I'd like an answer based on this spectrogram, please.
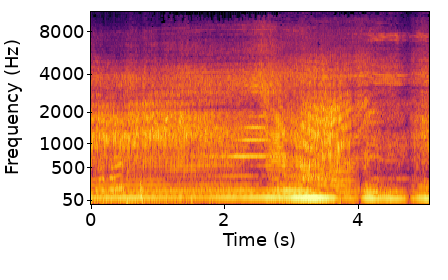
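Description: Radio-controlled XLPower 550 helicopter flying, its rotor and motor droning with the pitch sliding downward about two and a half seconds in and the sound at its loudest just after.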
